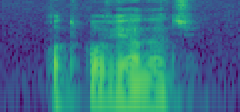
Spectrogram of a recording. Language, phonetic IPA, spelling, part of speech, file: Polish, [ˌpɔtpɔˈvʲjadat͡ɕ], podpowiadać, verb, LL-Q809 (pol)-podpowiadać.wav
